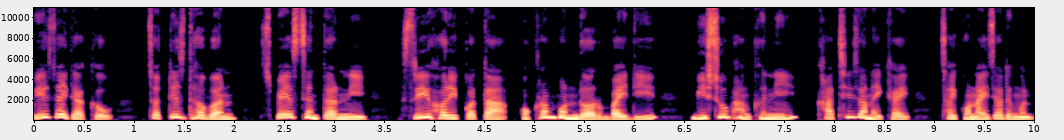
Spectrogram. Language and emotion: Bodo, neutral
